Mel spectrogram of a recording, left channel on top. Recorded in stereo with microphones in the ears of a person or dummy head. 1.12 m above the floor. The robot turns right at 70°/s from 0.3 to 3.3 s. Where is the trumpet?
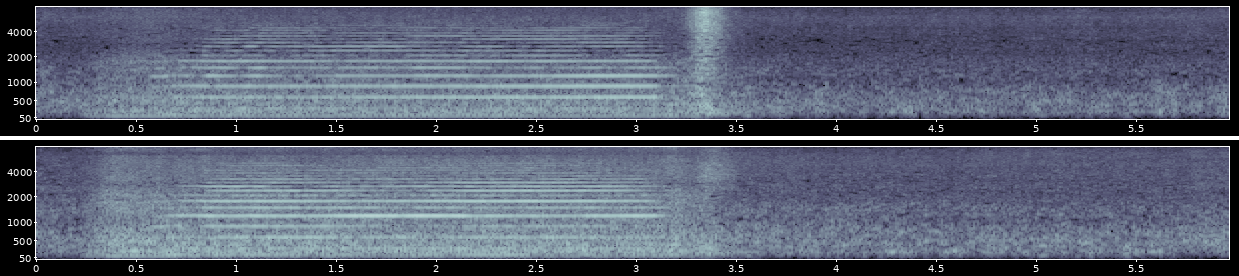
Straight behind, 5 m; by 3.1 s straight ahead, 5 m.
